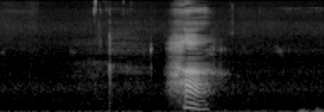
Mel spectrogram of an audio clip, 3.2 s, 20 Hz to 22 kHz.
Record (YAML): exhalation_length: 3.2 s
exhalation_amplitude: 2432
exhalation_signal_mean_std_ratio: 0.37
survey_phase: alpha (2021-03-01 to 2021-08-12)
age: 45-64
gender: Female
wearing_mask: 'No'
symptom_none: true
smoker_status: Ex-smoker
respiratory_condition_asthma: false
respiratory_condition_other: false
recruitment_source: REACT
submission_delay: 6 days
covid_test_result: Negative
covid_test_method: RT-qPCR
